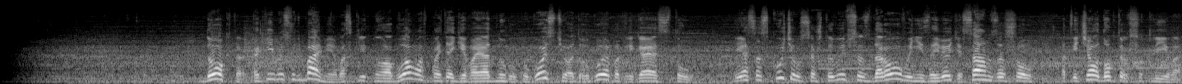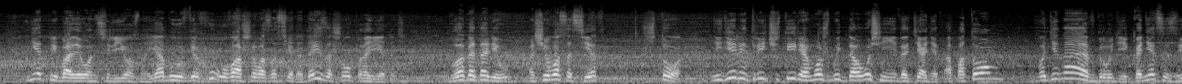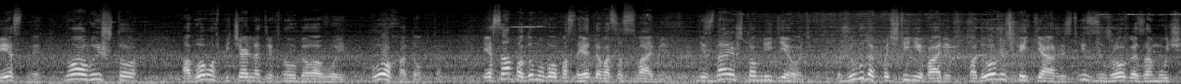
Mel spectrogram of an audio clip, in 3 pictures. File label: Recorder noise; Запись на профессиональный рекордер; huawei freebuds 7i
